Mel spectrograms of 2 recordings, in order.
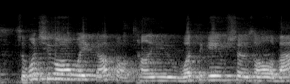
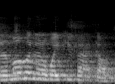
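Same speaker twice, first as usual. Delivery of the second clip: ordinary talk, nothing marked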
